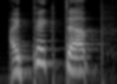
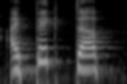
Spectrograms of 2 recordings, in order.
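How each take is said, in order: No difference in how they are said.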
